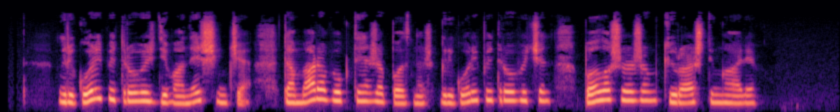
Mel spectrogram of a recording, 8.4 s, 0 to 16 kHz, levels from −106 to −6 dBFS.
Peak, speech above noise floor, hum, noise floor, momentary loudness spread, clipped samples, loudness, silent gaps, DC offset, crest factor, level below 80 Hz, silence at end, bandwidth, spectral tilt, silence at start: -12 dBFS; 47 dB; none; -74 dBFS; 10 LU; under 0.1%; -28 LUFS; none; under 0.1%; 16 dB; -84 dBFS; 0.85 s; 10.5 kHz; -4 dB/octave; 0.6 s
